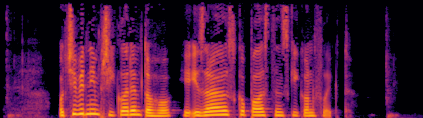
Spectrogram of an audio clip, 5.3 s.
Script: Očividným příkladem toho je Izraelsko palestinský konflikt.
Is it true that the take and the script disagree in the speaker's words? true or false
false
